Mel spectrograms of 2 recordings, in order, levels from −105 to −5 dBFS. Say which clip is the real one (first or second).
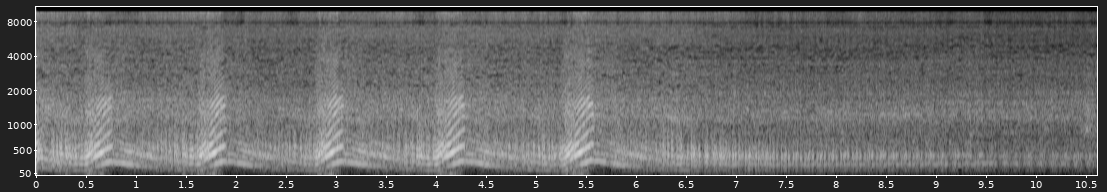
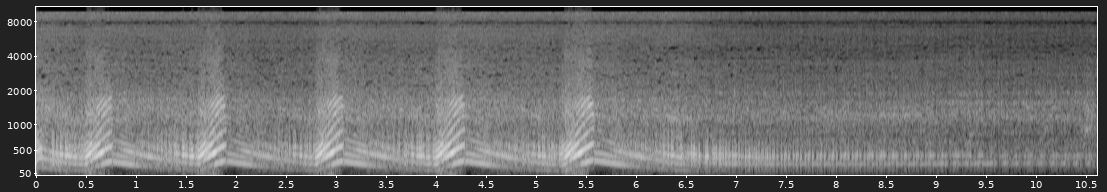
second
